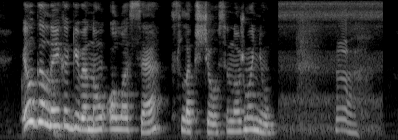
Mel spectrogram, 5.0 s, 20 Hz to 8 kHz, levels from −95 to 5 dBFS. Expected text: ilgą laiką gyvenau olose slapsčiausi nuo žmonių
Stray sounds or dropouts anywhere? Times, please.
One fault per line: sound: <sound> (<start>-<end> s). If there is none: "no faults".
sound: laugh (3.7-4.7 s)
